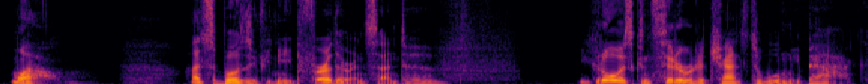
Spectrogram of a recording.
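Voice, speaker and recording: A man performing an ASMR roleplay as a suave, smitten assassin of a noble house, speaking in formal, courtly phrases with hesitant softer asides into a close mic. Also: on the low side, huge pitch swings, brisk, no room sound. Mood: suave, courting. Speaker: voice actor in a boyfriend roleplay audio. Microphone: close studio-style mic.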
